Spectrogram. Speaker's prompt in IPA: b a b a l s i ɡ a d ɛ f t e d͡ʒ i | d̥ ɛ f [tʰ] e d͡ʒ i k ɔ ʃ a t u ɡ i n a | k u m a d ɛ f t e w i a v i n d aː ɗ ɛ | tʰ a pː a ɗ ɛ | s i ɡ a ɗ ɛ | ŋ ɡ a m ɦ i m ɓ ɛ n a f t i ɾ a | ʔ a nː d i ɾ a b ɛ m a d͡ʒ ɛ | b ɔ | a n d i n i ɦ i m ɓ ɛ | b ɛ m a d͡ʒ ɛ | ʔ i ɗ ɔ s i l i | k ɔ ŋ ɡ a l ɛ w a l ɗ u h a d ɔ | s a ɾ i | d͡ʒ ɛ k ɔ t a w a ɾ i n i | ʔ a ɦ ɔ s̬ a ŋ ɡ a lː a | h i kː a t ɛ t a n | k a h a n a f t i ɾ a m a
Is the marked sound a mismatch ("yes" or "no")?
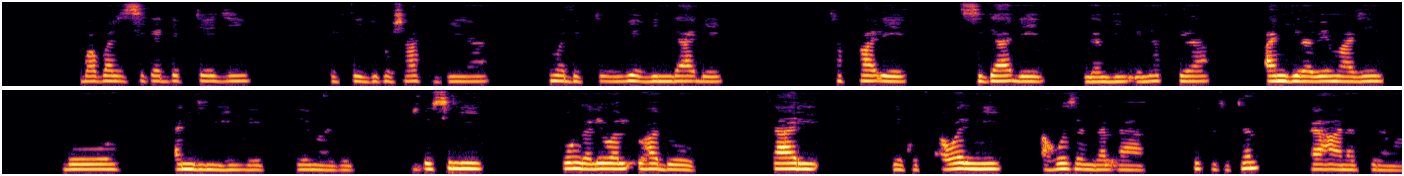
yes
